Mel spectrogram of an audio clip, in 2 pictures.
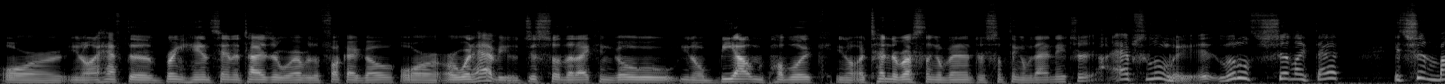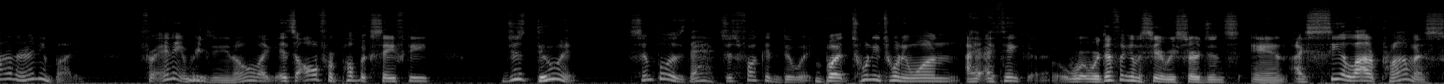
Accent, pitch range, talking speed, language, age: American, 105-150 Hz, 190 wpm, English, 20-39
